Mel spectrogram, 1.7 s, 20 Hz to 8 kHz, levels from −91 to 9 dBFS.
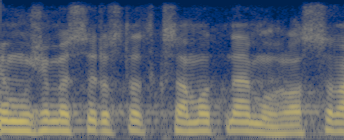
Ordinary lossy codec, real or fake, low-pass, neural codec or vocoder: Opus, 24 kbps; fake; 7.2 kHz; codec, 16 kHz, 6 kbps, DAC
